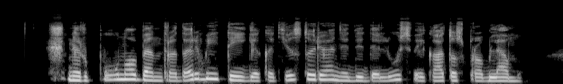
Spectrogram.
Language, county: Lithuanian, Vilnius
